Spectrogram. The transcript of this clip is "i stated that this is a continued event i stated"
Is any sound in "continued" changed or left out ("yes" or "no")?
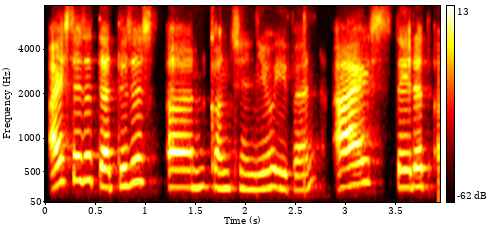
yes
